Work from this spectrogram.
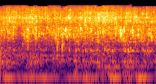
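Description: Water pours and rushes into a replica historic submarine, a steady broadband gush that stays loud and close throughout with no talk over it.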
